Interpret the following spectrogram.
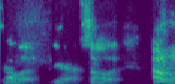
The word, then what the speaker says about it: Saleh: It's Saleh.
